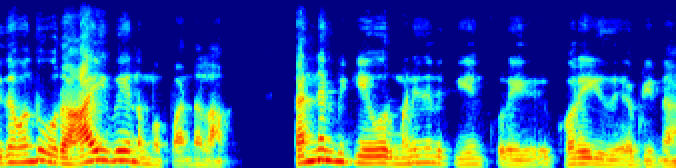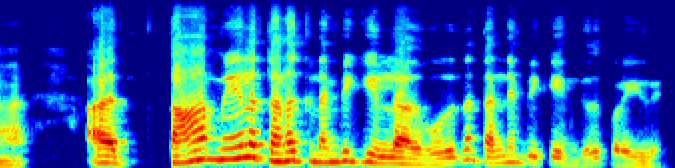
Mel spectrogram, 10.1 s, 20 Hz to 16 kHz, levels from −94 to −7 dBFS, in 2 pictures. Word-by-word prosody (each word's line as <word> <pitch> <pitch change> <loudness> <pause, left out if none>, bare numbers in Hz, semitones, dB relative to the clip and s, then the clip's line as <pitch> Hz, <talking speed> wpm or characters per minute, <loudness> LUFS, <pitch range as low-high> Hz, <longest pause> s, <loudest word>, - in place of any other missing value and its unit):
இத 150 - -5
வந்து 180 +5 0
ஒரு 140 -4 +1
ஆய்வே 205 0 +3
நம்ம 120 -5 -9
பண்ணலாம். 100 -1 -9 0.5
தன்னம்பிக்கை 180 -3 +1
ஒரு 140 - -1
மனிதனுக்கு 145 -1 -9
ஏன் 125 - -14
குறையு 110 0 -9 0.2
குறையுது 120 -3 -5
அப்படின்னா, 100 -1 -11 0.8
அது 150 -1 +7 0.4
தான் 205 +8 +6
மேல 245 +4 +5 0.2
தனக்கு 195 +1 +3
நம்பிக்கை 175 +1 -2
இல்லாதபோதுதான் 135 - +1
தன்னம்பிக்கை 145 0 -5
என்பது 110 +3 -10
குறையுது. 95 -2 -7
145 Hz, 130 wpm, -21 LUFS, 120-180 Hz, 0.8 s, அது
